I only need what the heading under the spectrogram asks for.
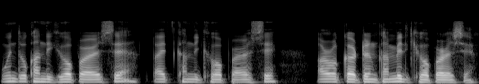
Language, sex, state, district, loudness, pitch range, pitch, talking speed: Nagamese, male, Nagaland, Kohima, -20 LUFS, 110-125 Hz, 120 Hz, 240 wpm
